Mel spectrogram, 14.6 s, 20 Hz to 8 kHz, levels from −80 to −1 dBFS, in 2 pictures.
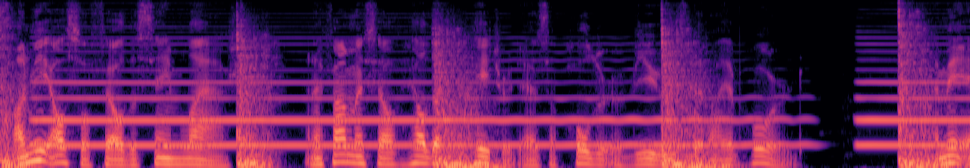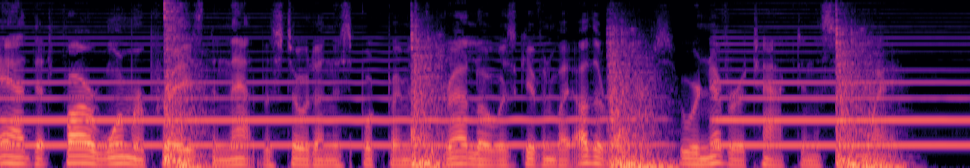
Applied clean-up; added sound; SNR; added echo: none; Wind instrument, woodwind instrument + Thump, thud; 1 dB; none.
